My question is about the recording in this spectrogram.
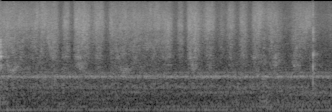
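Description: Palms rubbing over the skin of the face and neck: a faint series of soft brushing strokes.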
